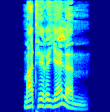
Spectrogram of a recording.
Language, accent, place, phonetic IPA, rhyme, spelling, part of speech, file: German, Germany, Berlin, [matəˈʁi̯ɛləm], -ɛləm, materiellem, adjective, De-materiellem.ogg
- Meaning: strong dative masculine/neuter singular of materiell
